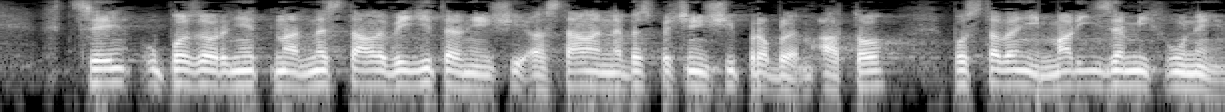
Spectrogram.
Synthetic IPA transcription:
xt͡sɪʔupo̞zo̞ɾɲɪt̪nanɛst̪aːlɛvɪɟɪt̪ɛlɲɛjʃiːʔast̪aːlɛnɛbɛspɛt͡ʃɲɛjʃiːpɾo̞blɛ̰ːmʔa̰t̪o̞ | po̞st̪avɛɲiːmaliːɣzɛmiːfʔunɪjɪ̰

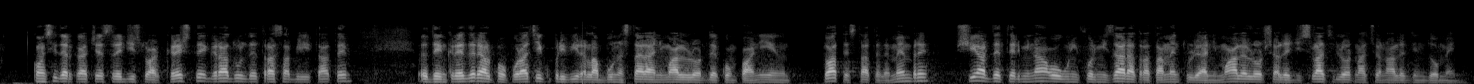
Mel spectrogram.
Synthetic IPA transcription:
ko̞nsid̪e̞rkəat͡ʃe̞st̪re̞d͡ʒist̪ɾuarkɾe̞ʃt̪e̞ɡɾad̪uld̪e̞t̪ɾasabilit̪at̪e̞ | d̪e̞ɨŋkɾe̞d̪e̞ɾe̞alpo̞pulat̪sije̞jkupɾiviɾe̞labunəst̪aɾeaːnimale̞lo̞rd̪e̞ko̞mpanije̞ɨn | t̪oat̪e̞st̪at̪e̞le̞me̞mbɾe̞ | ʃiard̪e̞t̪e̞rminao̞unifo̞rmizaɾeat̪ɾat̪ame̞nt̪ulujanimale̞lo̞rʃia̰le̞d͡ʒislat̪silo̞rnat̪sio̞nale̞d̪ind̪o̞me̞nju

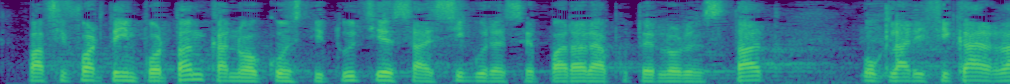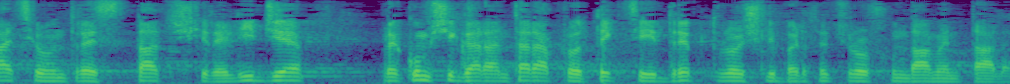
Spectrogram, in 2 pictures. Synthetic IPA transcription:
vafifoart̪e̞impo̞rt̪ant̪̚kano̞wəko̞nst̪it̪ut̪sije̞səasiɡuɾe̞se̞paɾaɾeaput̪e̞ɾilo̞ɾɨnst̪at̪ | o̞klaɾifikaɾeaɾelat̪silo̞ɾɨnt̪ɾe̞st̪at̪ʃiɾe̞lid͡ʒije̞ | pɾe̞kumʃiɡaɾant̪aɾeapɾo̞t̪e̞k̚t̪sije̞jd̪ɾe̞p̚t̪uɾilo̞rʃilibe̞rt̪ət̪silo̞rfund̪ame̞nt̪ale̞

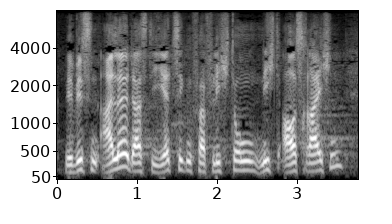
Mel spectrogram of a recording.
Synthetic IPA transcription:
viːɐvɪsn̩ʔa̰lədasd̥iːjɛt͡sɪɡŋ̩fɛɐflɪçtʊŋənnɪçtʔaʊsʁaɪçn̩

